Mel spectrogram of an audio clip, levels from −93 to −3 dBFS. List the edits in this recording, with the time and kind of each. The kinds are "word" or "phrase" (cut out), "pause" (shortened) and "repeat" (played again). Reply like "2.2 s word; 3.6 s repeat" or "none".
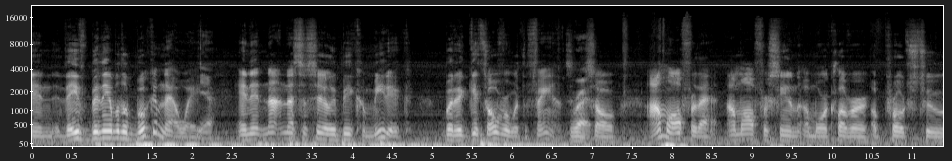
none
